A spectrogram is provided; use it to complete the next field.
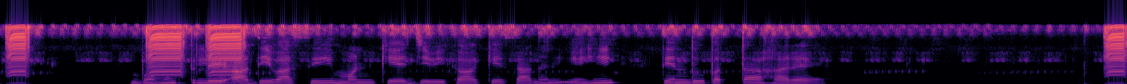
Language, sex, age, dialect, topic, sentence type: Chhattisgarhi, female, 56-60, Eastern, agriculture, statement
